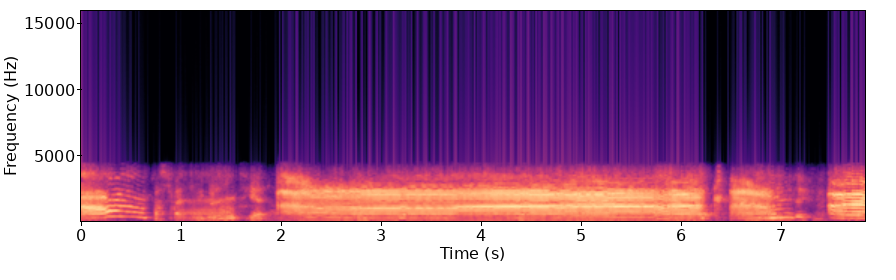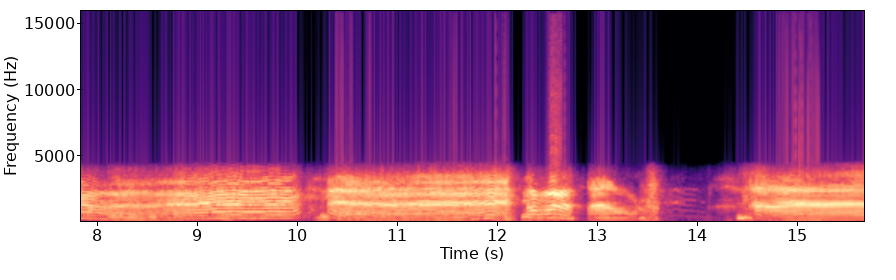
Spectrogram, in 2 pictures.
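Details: Pet dog 'talking' and almost laughing while stroked on the belly, wanting more attention; a run of long, tonal whining howls that waver, dip and rise, broken by short pauses, indoors.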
